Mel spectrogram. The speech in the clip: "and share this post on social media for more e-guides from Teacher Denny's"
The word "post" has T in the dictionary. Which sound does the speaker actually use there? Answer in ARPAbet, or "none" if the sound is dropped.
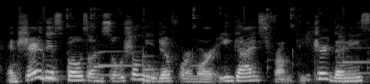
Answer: none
